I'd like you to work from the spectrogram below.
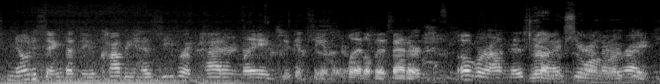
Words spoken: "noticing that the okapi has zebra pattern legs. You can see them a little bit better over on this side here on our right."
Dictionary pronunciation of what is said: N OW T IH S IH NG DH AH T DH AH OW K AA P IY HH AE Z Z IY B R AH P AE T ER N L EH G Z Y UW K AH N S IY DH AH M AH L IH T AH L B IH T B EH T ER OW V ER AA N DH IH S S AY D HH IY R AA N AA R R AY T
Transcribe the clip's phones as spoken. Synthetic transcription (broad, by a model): N OW T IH S IH NG DH AH T DH AH K AA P IY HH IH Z Z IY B R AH P AE T ER N L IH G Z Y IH K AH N S IY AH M AH L IH T L B IH T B EH T ER OW V ER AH N DH IH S S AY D HH IY R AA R R AY T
